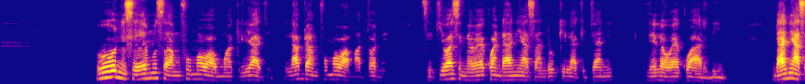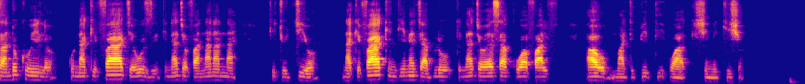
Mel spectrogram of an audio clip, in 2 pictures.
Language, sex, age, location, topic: Swahili, male, 36-49, Nairobi, agriculture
